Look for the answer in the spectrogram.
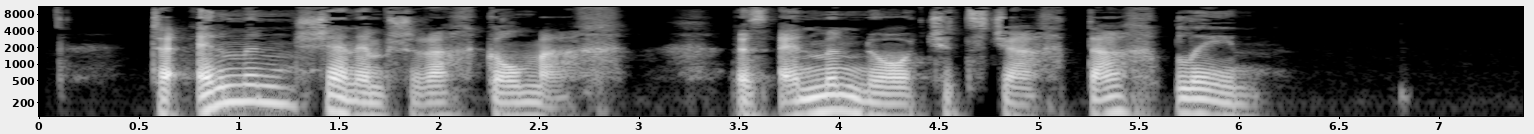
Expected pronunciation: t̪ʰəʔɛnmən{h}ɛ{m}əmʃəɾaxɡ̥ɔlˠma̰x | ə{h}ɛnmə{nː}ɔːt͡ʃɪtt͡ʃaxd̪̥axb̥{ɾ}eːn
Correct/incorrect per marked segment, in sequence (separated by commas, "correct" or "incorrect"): incorrect, incorrect, incorrect, correct, incorrect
